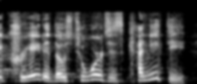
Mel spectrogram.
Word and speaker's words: kaniti: And the word for I created, those two words, is kaniti. Say kaniti.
